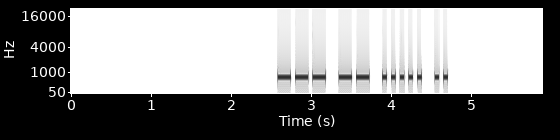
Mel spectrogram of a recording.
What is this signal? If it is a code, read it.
Morse code, heard as a keyed tone, about 22 wpm, 700 Hz. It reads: OM5I
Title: DXCC-100 Call Signs - 4 Characters - Repeated 3x - 22wpm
